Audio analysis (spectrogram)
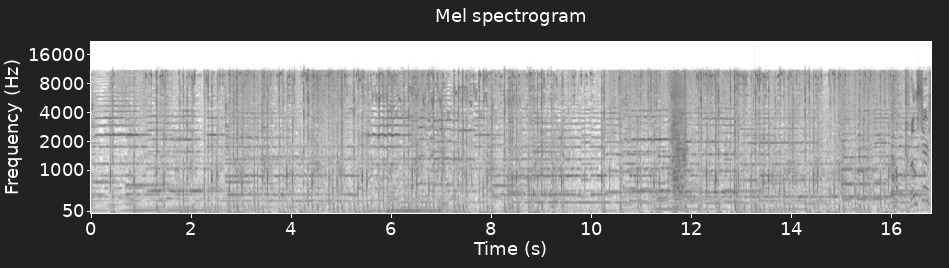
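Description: A horse gallops with continuous clip-clop hooves and neighs in the Witcher 3 video game on PS5, with a constant dense game soundscape and music.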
